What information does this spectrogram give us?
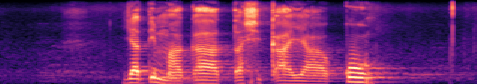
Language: Tsonga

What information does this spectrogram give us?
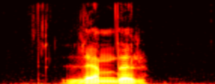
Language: Swedish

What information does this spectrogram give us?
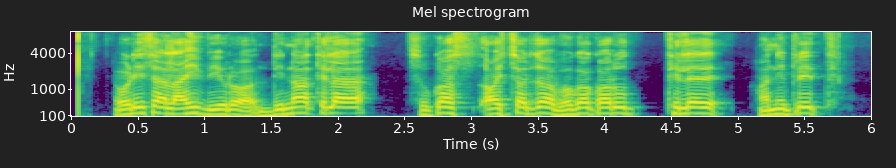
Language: Odia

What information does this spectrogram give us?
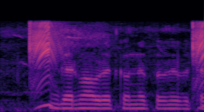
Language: Bhojpuri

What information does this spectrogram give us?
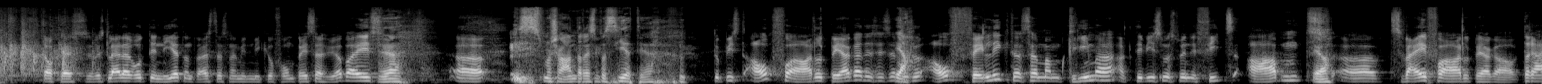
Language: German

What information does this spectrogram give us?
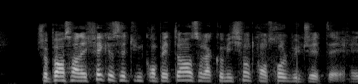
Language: French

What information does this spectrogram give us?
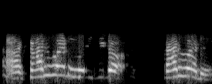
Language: Tamil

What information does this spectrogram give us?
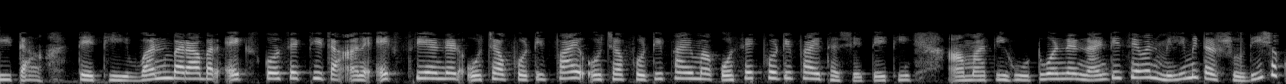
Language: Gujarati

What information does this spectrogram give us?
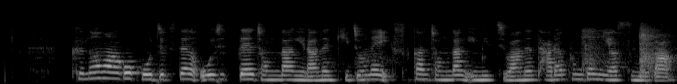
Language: Korean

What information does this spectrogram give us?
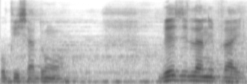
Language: Bodo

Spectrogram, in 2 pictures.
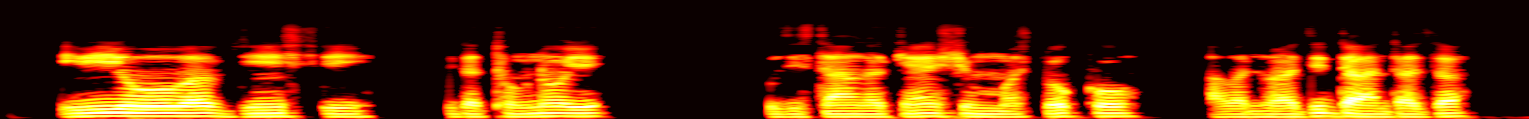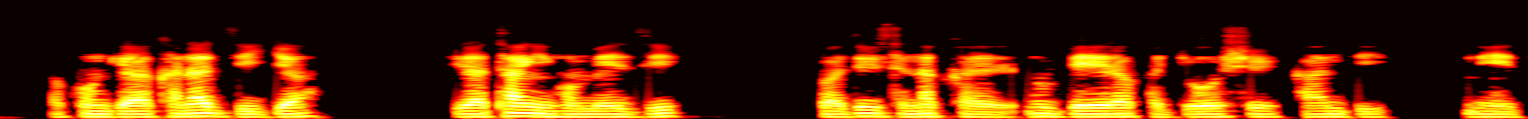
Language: Rundi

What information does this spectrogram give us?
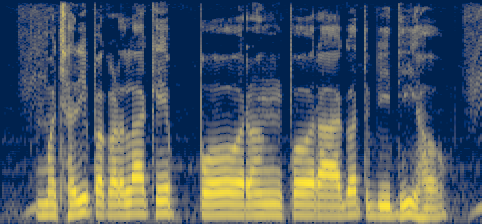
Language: Bhojpuri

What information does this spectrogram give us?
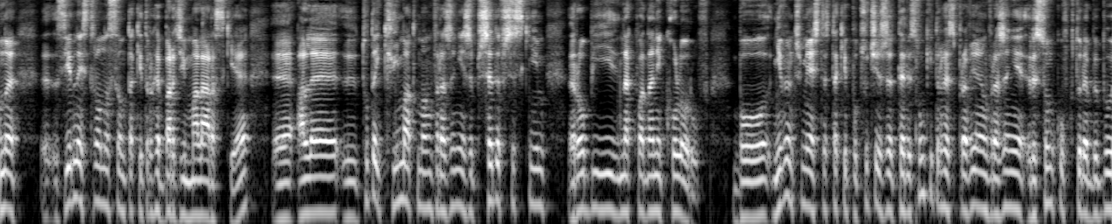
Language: Polish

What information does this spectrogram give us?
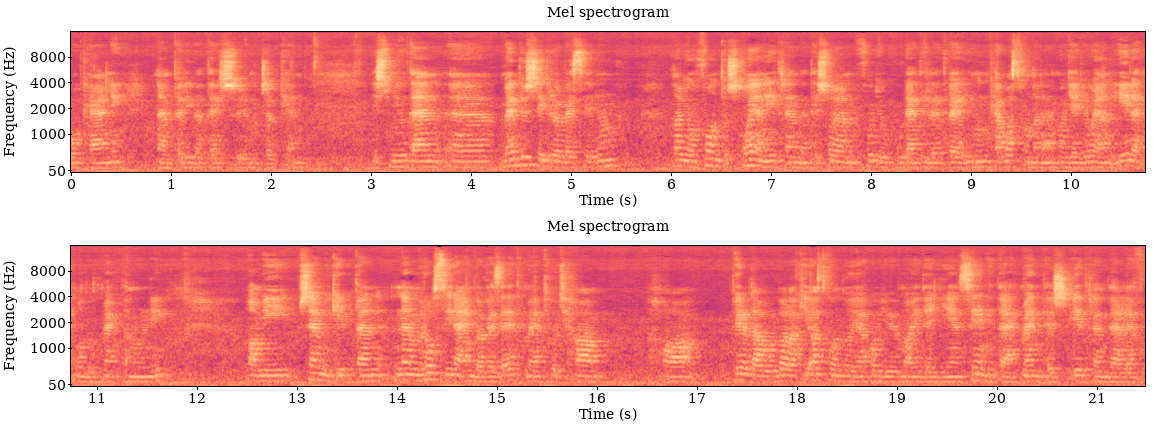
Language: Hungarian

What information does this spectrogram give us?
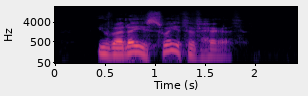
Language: Kabyle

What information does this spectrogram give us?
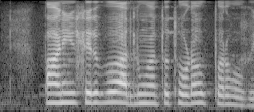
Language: Punjabi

